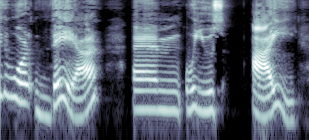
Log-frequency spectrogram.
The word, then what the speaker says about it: ahí: To say the word there, we use ahí. And notice that we have the H in between those two vowels, and the H in Spanish is silent.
